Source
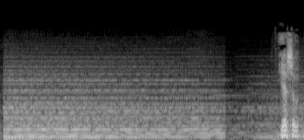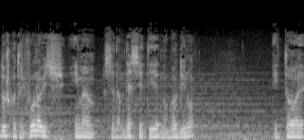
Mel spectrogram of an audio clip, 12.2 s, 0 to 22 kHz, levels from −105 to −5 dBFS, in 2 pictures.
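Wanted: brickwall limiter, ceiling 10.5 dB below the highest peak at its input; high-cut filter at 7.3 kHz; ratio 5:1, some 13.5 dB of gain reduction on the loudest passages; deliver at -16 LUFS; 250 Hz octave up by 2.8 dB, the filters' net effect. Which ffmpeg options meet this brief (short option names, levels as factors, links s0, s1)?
-af "lowpass=7300,equalizer=f=250:t=o:g=3.5,acompressor=threshold=0.0282:ratio=5,volume=16.8,alimiter=limit=0.473:level=0:latency=1"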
